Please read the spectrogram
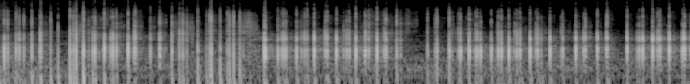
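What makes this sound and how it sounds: A spiral notebook with a glossy blue marbled cover is held up and tapped and scratched with long nails. Fast, irregular, crisp taps with little low end and almost no ring are mixed with light scratchy rustling, pausing briefly near the middle before the tapping picks up again.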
